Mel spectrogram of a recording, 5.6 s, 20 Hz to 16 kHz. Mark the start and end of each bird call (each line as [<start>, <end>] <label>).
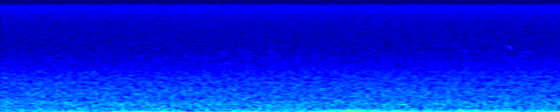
[4.38, 5.28] White-crowned Sparrow (Zonotrichia leucophrys)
